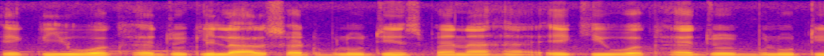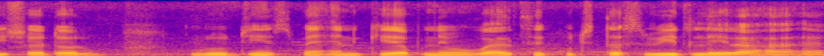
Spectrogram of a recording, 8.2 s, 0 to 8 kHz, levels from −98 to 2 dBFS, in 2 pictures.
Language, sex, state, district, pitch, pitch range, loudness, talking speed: Hindi, male, Jharkhand, Jamtara, 110 Hz, 105-110 Hz, -17 LUFS, 225 wpm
